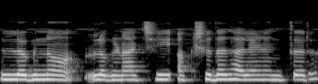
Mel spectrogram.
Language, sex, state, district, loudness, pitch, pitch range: Marathi, female, Maharashtra, Solapur, -15 LUFS, 220 Hz, 215-225 Hz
